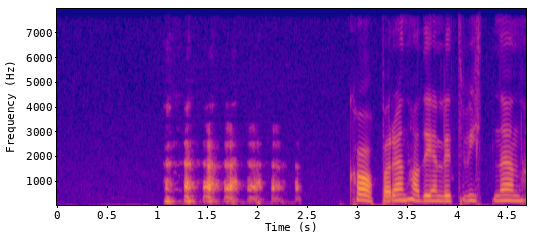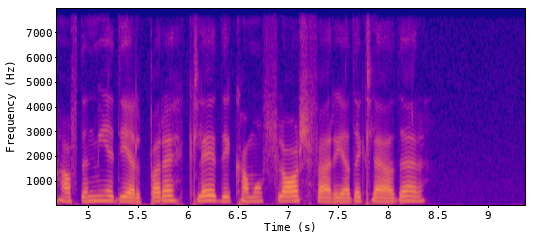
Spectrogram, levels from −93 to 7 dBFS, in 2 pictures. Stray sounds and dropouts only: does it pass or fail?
fail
